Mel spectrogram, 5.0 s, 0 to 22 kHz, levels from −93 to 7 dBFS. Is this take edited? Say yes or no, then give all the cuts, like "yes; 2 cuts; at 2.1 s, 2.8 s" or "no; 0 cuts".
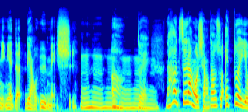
no; 0 cuts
